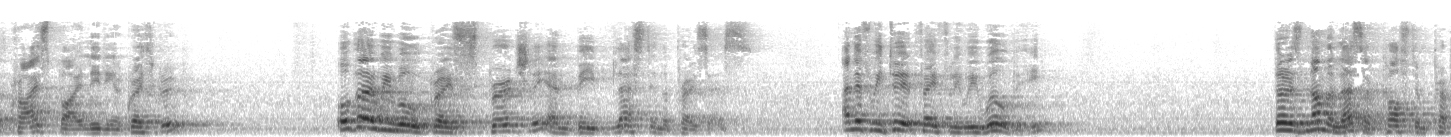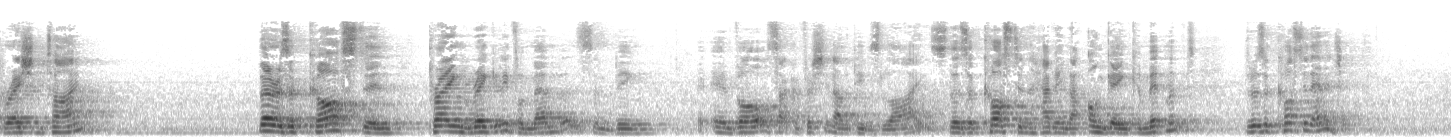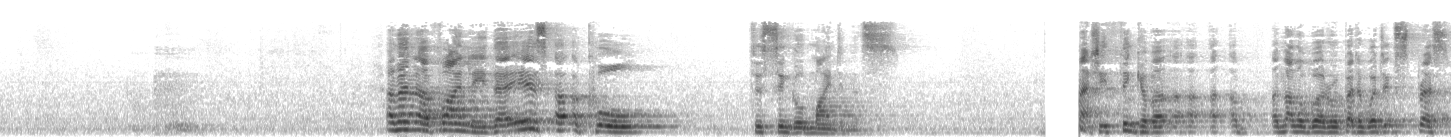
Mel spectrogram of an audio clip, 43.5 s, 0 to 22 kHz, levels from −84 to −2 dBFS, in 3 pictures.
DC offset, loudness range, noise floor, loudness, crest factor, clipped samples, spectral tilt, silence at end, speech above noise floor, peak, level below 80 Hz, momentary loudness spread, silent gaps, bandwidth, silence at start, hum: under 0.1%; 9 LU; -58 dBFS; -29 LUFS; 22 dB; under 0.1%; -3.5 dB/octave; 0 s; 29 dB; -8 dBFS; -76 dBFS; 15 LU; 39.48-39.81 s; 11.5 kHz; 0 s; none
